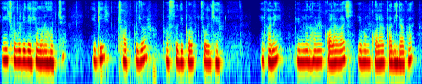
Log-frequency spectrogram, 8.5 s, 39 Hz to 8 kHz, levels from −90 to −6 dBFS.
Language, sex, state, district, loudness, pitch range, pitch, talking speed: Bengali, male, West Bengal, Jalpaiguri, -17 LUFS, 155-180 Hz, 160 Hz, 135 wpm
